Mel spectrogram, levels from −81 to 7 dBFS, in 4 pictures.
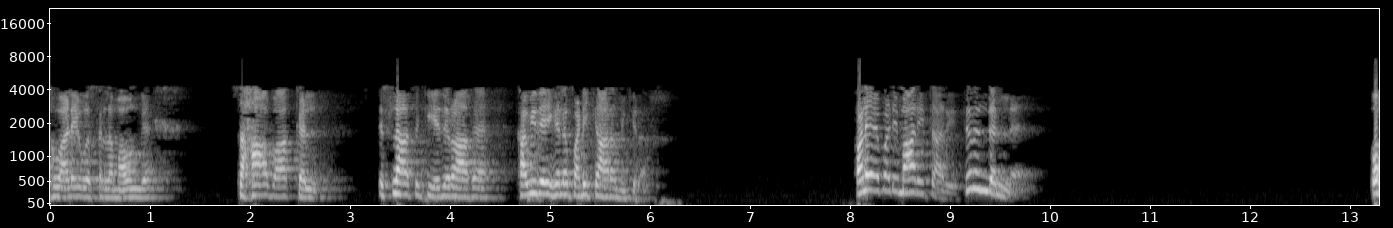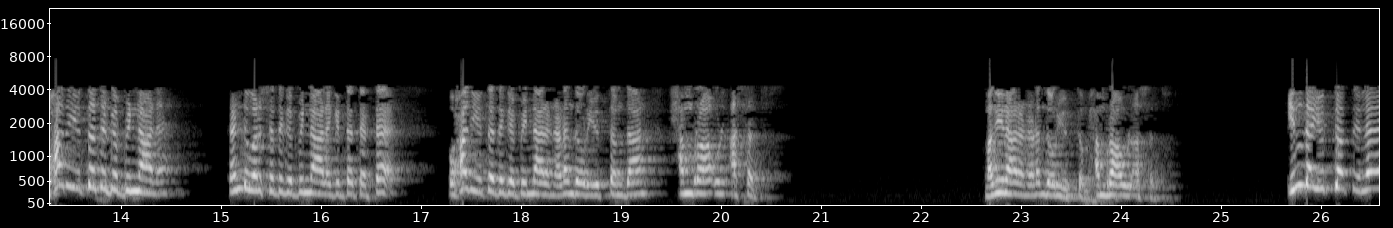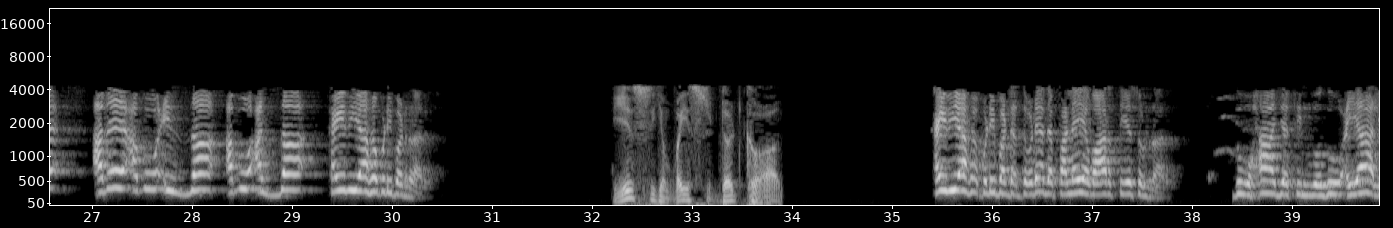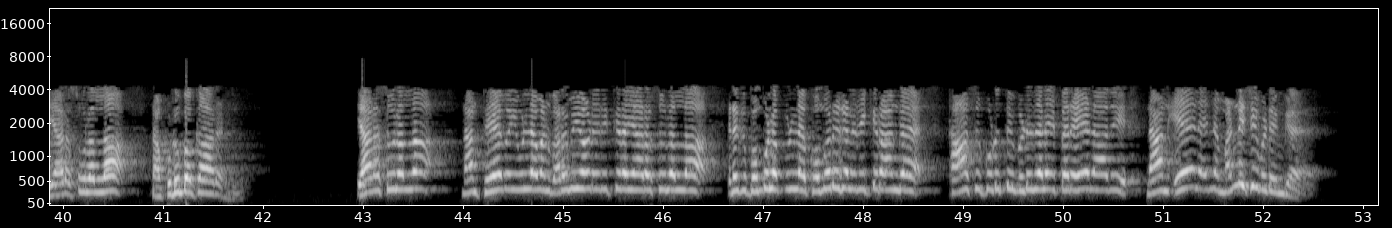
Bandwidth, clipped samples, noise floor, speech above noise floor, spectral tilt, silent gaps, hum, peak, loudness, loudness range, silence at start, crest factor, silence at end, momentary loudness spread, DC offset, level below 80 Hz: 8 kHz; under 0.1%; -84 dBFS; 68 dB; -7 dB/octave; none; none; 0 dBFS; -16 LUFS; 6 LU; 0 s; 18 dB; 0.65 s; 10 LU; under 0.1%; -50 dBFS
